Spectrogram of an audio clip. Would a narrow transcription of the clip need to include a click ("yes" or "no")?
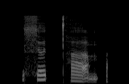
no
